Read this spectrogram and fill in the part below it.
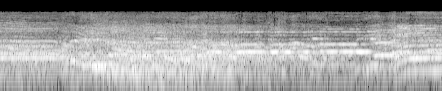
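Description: A man speaks loudly and passionately into a microphone, heard through loudspeakers in an echoing hall.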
